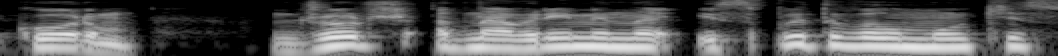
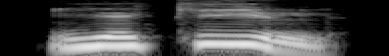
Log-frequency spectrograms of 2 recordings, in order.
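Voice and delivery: higher-pitched excited cry of recognition; exclaimed; 6 semitones higher, 4 dB louder than usual. A narrator's reading. Skvi spots the long-missed food, exclaiming. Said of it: "воскликнула она".

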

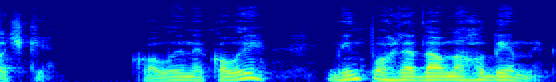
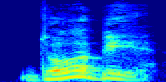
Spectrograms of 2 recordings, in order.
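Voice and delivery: usual speaking voice

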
